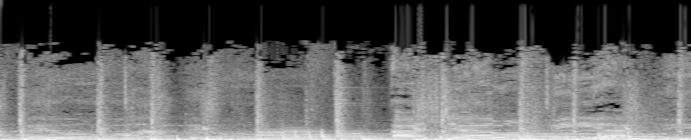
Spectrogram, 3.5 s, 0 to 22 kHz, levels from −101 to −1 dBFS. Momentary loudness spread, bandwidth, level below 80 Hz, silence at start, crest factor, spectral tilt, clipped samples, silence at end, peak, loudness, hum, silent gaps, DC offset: 2 LU; 15 kHz; -16 dBFS; 0 s; 10 dB; -6 dB/octave; under 0.1%; 0 s; 0 dBFS; -10 LUFS; none; none; under 0.1%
